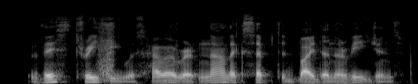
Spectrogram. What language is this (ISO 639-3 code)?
eng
